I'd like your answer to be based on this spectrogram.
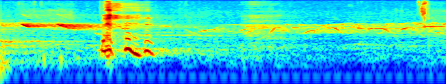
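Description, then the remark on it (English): Several voices imitate a bird's call with warbling, squawking cries that overlap, including one loud, harsh burst early on, followed by softer wavering calls that trail off. “So let's pretend to be the bird who is suffering about not being heard when he tries to help.”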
